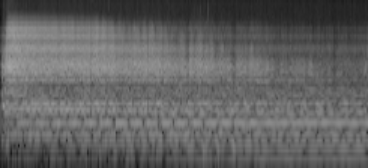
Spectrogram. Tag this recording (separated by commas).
Guitar, Electric guitar, Music, Plucked string instrument, Musical instrument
